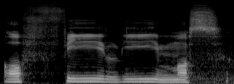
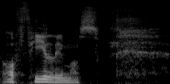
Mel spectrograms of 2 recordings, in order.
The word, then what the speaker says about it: Ofelimos: i pronounced it correctly i asked tim harrison he was kind enough to school me uh so offi lee moss of filimos um is the pronunciation of this uh this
